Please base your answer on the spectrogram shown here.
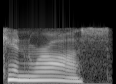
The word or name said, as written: Kinross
